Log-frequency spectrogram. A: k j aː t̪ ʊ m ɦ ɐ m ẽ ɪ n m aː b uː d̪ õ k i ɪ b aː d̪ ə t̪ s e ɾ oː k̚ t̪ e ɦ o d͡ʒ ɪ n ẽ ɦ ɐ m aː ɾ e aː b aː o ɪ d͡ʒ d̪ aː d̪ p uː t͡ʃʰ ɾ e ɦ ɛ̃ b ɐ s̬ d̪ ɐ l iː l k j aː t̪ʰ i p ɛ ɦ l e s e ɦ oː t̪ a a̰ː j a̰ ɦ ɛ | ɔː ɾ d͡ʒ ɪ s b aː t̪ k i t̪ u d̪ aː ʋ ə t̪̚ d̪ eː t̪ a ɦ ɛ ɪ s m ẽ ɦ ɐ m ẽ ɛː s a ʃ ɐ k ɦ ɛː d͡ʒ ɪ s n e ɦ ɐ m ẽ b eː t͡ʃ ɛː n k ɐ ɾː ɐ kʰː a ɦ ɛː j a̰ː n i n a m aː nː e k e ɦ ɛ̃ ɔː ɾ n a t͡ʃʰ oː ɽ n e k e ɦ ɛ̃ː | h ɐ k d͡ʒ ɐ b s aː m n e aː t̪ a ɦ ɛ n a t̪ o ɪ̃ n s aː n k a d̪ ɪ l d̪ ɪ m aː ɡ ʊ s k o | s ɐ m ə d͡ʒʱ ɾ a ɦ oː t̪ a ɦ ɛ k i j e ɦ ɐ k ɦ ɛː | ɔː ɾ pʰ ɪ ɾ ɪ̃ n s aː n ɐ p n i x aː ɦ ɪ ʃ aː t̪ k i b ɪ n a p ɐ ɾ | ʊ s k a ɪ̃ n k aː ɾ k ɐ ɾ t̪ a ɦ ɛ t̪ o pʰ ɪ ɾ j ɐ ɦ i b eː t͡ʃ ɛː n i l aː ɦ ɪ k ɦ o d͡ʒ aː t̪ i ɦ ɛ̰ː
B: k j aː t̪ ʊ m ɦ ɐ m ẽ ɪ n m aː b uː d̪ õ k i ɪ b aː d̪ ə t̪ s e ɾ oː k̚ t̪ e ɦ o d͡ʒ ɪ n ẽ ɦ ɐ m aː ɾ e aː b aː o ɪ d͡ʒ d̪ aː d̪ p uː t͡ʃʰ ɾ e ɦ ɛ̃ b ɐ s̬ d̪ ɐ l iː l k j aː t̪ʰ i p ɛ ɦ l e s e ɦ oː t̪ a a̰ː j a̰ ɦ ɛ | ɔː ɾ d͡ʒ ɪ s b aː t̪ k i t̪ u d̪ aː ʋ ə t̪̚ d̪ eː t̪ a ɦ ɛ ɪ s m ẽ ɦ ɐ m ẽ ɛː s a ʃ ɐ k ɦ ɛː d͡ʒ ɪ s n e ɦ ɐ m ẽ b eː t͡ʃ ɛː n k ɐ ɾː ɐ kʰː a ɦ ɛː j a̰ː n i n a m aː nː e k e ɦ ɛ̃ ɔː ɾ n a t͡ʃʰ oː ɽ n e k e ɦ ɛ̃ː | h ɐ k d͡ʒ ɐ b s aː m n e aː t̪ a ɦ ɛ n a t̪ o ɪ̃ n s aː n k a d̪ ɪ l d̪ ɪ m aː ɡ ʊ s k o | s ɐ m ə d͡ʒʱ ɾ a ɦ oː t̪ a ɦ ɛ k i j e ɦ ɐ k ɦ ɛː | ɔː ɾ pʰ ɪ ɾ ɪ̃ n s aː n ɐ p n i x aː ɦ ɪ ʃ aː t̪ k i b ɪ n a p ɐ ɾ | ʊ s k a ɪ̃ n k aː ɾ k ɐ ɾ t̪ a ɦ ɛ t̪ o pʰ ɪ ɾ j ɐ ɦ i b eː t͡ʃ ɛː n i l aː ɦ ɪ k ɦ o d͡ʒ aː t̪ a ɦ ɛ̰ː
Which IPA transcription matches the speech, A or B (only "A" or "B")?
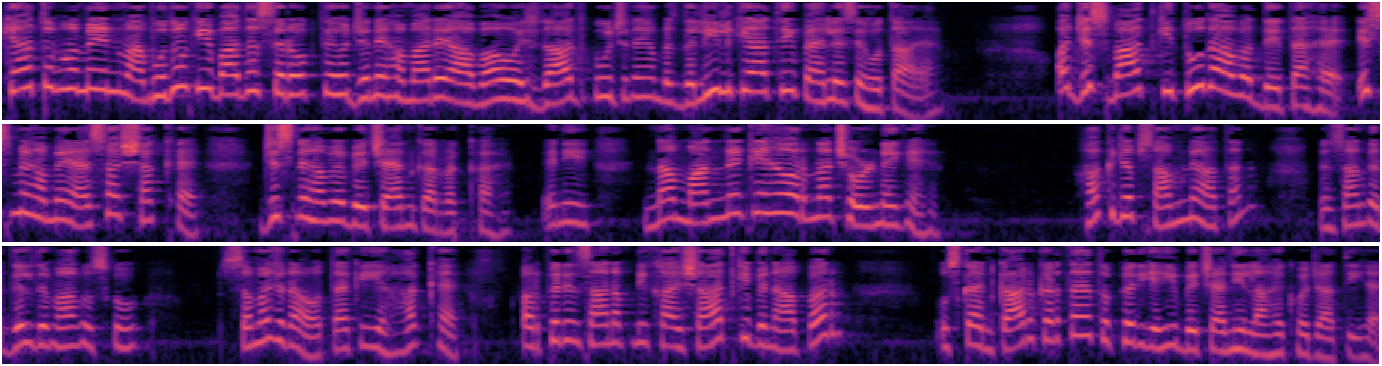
A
